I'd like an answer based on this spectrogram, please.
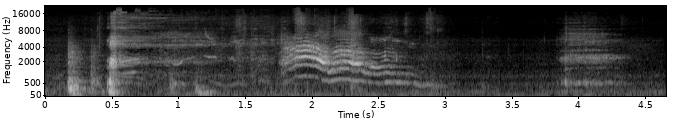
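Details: A pet cat in the middle of a play session indoors: sharp clicks and thumps, then a drawn-out, wavering meow that bends up and down, followed by a short softer call near the end.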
